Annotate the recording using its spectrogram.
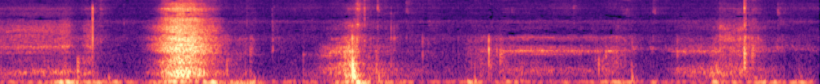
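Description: A short sniff through the nose about a second in, then a faint click, over quiet background.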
